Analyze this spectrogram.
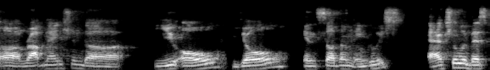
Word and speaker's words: Yeol: uh you know uh rob mentioned the uo yo in southern english actually that's my first name how you pronounce my first name so i use that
